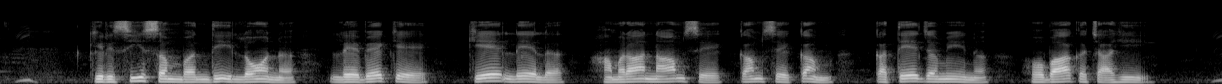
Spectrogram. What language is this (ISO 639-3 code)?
mai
